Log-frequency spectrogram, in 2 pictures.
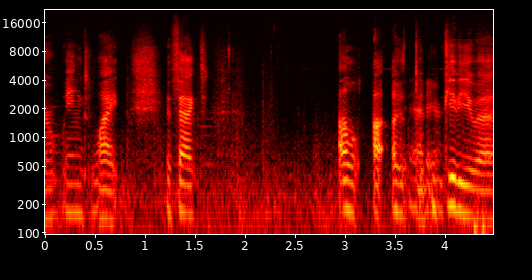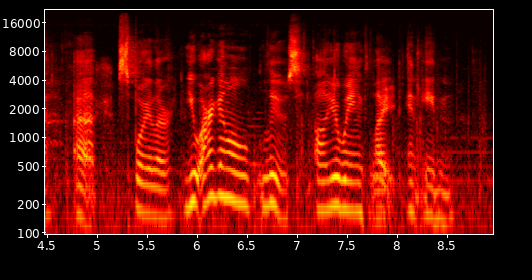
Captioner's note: door opening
